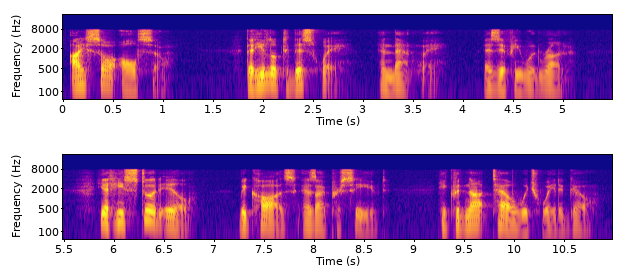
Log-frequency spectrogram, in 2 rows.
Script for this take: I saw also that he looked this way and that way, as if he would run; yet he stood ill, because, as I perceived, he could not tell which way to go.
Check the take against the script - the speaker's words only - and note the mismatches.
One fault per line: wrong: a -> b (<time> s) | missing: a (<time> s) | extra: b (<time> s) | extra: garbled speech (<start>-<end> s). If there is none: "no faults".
no faults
